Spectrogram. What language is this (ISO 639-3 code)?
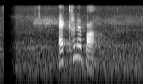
ben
